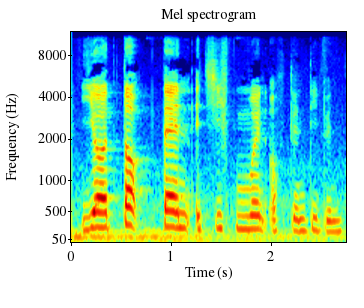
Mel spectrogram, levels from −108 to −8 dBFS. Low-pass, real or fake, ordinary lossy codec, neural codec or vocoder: 10.8 kHz; fake; none; vocoder, 44.1 kHz, 128 mel bands every 256 samples, BigVGAN v2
